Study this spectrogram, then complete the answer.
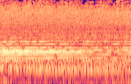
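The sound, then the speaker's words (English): Steady rain falls in a soft, continuous hiss, evenly spread and fairly quiet, with a low sustained hum running underneath the whole time. “As you collect the herbs for your amazing meal, it begins to rain.”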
